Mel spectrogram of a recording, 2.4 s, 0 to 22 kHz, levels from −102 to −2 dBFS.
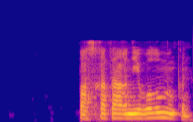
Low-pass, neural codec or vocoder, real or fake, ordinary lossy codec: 5.4 kHz; vocoder, 44.1 kHz, 128 mel bands, Pupu-Vocoder; fake; none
